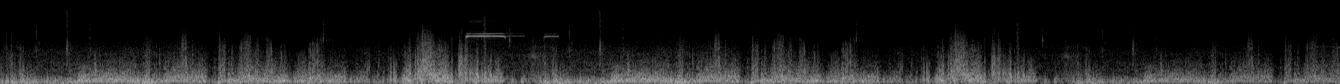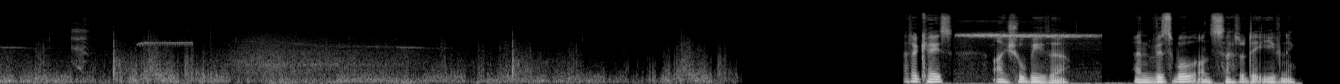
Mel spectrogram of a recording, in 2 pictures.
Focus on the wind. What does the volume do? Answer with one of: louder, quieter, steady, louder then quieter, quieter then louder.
quieter.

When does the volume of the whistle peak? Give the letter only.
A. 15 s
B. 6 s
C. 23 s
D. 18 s
C.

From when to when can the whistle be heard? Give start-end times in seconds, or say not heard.
4.7-5.6, 14.1-15.3, 22.9-24.4.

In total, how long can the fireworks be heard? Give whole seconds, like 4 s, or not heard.
6 s.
